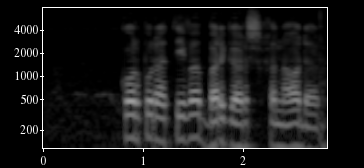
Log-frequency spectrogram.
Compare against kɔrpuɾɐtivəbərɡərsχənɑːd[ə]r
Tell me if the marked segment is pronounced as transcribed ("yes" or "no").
yes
